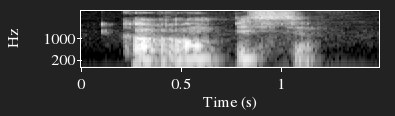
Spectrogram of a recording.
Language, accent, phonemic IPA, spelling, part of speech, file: French, Canada, /kɔ.ʁɔ̃.pis/, corrompisse, verb, LL-Q150 (fra)-corrompisse.wav
- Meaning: first-person singular imperfect subjunctive of corrompre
